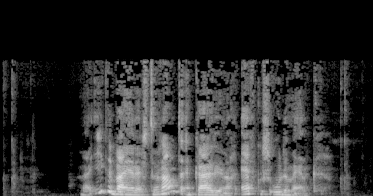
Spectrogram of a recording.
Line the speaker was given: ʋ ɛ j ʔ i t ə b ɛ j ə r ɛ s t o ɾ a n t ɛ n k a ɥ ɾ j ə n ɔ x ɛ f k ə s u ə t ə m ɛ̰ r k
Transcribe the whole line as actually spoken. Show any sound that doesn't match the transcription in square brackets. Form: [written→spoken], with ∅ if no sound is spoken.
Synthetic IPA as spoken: ʋ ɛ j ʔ i t ə b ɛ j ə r ɛ s t o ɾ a n t ɛ n k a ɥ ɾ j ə n ɔ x ɛ f k ə s u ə [t→d] ə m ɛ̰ r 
